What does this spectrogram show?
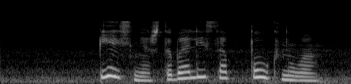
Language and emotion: Russian, positive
